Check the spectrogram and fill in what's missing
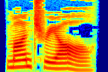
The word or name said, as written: montreal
